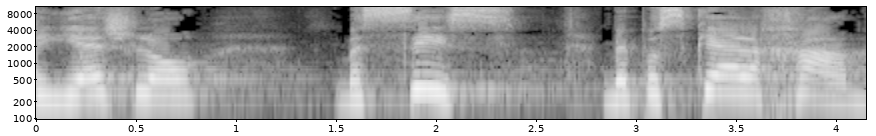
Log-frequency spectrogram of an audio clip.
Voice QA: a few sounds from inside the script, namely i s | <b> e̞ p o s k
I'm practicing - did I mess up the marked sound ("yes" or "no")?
no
